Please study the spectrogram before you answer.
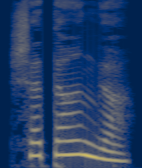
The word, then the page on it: ಶೀತಾಂಗಿ: śitāngi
